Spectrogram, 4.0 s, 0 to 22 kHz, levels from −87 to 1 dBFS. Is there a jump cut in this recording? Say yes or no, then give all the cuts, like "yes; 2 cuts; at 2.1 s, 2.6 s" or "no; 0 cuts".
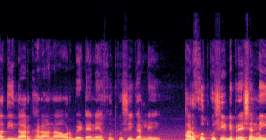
yes; 1 cut; at 2.7 s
